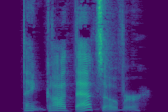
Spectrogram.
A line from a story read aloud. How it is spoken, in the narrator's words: Derek mutters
